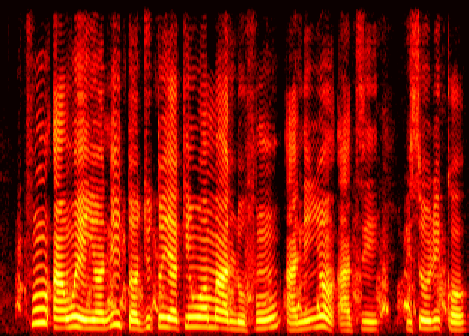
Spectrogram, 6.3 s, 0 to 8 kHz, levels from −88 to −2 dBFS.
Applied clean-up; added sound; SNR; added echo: none; Bark; 18 dB; none.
